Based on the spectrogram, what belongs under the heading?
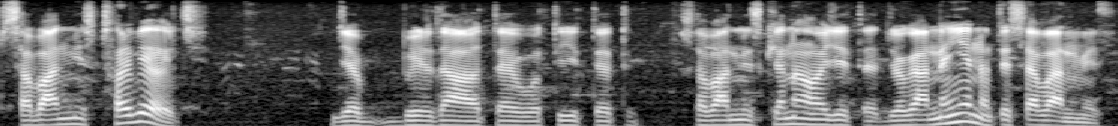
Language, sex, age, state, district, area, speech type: Maithili, male, 45-60, Bihar, Begusarai, rural, spontaneous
